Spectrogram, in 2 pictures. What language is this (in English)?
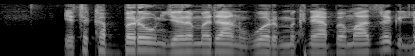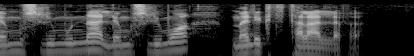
Amharic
